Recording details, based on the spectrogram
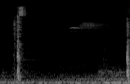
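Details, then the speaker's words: Aftermarket electric power steering, switch turned on: two sharp short clicks about a second apart over quiet background; normal relay click as the electric steering engages, after which the wheel turns easily. "นะมันจะมีเสียงแป๊กได้ยินไหมครับได้ยินเสียงแป๊บนึงที่เราก็ขันบิดพวงมาลัยได้เลยพอมันมีเสียงแป๊ดพวงมาลัยไฟฟ้าทำงานและก็ขับดีนะครับ"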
